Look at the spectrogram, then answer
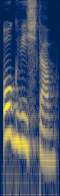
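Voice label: "ог висьтав", Komi, female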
